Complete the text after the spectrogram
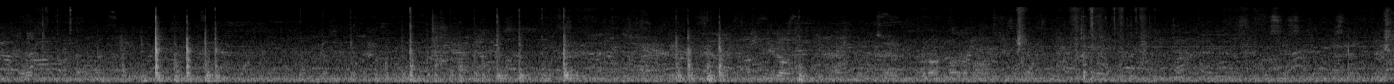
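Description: Plastic film crinkles and rustles as it is smoothed by hand.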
